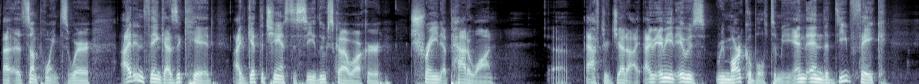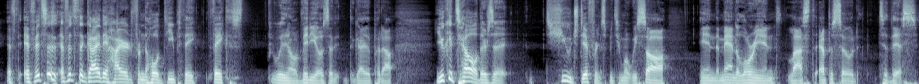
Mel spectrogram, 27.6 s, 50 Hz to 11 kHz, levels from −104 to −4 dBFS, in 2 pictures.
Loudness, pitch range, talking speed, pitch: -17 LUFS, 95-130 Hz, 175 wpm, 105 Hz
